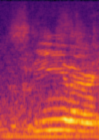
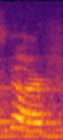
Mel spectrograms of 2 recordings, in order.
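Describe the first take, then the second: First: The first vowel is a long 'ee' sound. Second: The first vowel is a short 'i' sound. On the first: It is the standard pronunciation. "Steeler game" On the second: It is the local dialect pronunciation. "Not a Stiller. Not Ben Stiller"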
